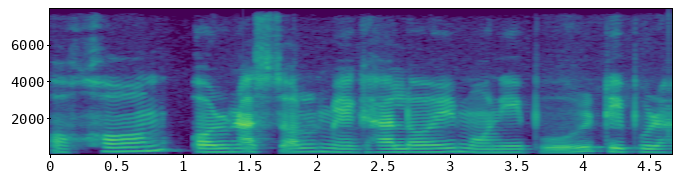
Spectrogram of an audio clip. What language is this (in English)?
Assamese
